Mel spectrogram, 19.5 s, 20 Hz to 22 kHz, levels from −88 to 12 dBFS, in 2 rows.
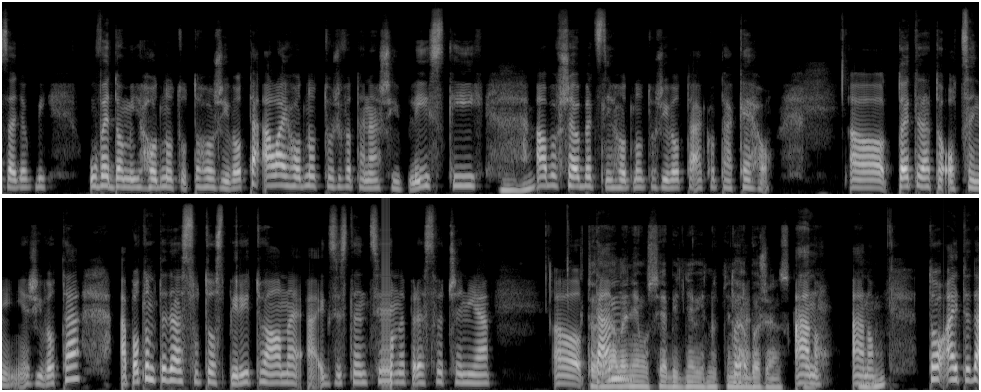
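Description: At 4.33 to 4.36 s, 13.57 to 13.71 s and 19.19 to 19.22 s the speech hits Bluetooth stutter. Packets arrived late or not at all, so the receiver replayed its last slice of sound until data returned. The first and last are brief catches, each fitting one lost packet of about 14 ms. The middle one, about 84 ms lost, is a short machine-gun buzz. A waveform shows identical short segments repeated back to back, and a spectrogram shows a run of copied vertical slices before the sound resumes slightly further on.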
